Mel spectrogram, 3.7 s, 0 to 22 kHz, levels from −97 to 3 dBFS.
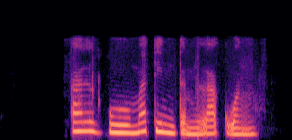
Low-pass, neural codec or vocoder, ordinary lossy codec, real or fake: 7.2 kHz; none; Opus, 16 kbps; real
